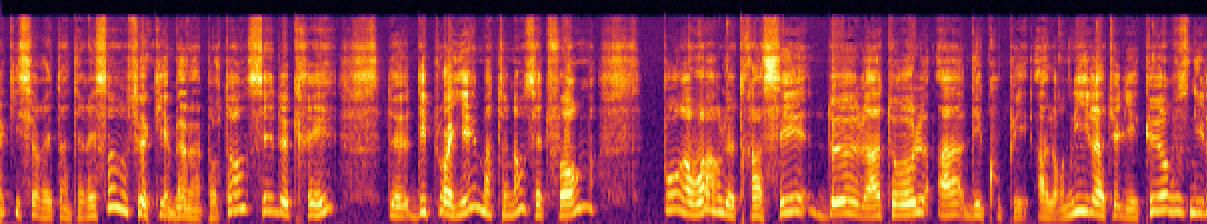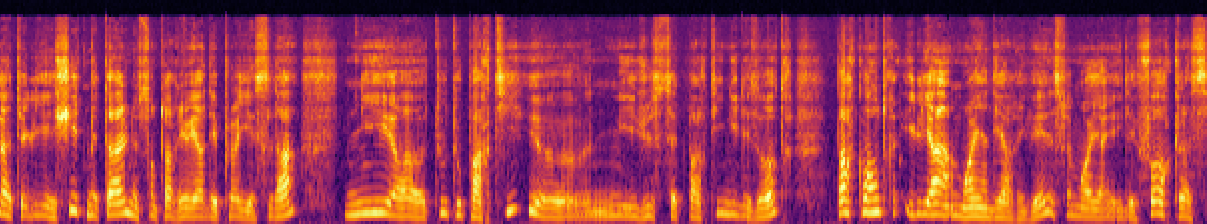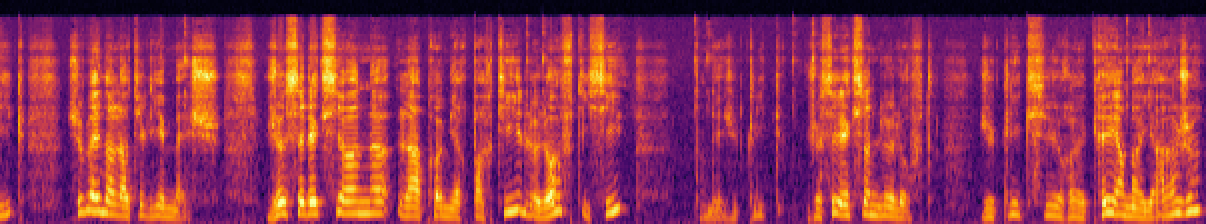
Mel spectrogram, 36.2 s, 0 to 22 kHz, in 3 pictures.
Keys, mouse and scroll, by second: 0.1 scroll down 2, 0.4-1.4 scroll up 2, 0.8-3.4 right drag, 1.7-3.9 drag, 5.1-7.7 drag, 5.1-6.9 right drag, 9.7-11.4 drag, 13.8-15.5 drag, 23.7 click, 25.6 click, 26.1 drag, 29.3 click, 31.0 click, 32.0 click, 35.3 click.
